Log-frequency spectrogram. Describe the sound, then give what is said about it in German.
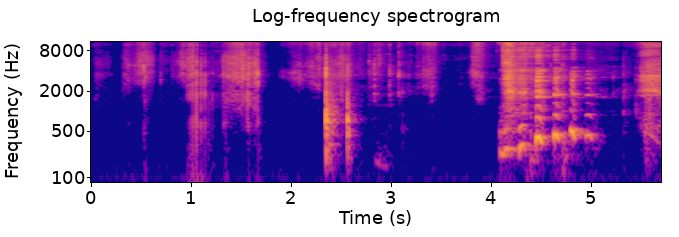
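A deck of cards is shuffled for a question-and-answer card draw: a few short papery riffles and rustles, then a longer, denser flutter of cards toward the end, with soft breathing between. “Ja, misch du. Du musst nur die Frage dann stellen. Du mischst, ich stelle die Frage.”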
